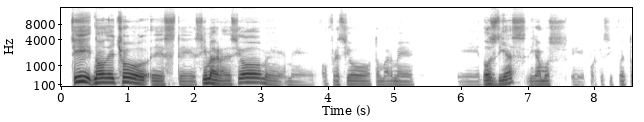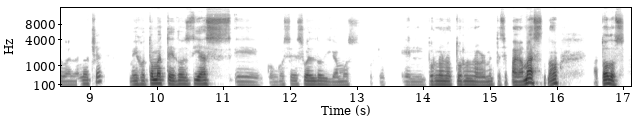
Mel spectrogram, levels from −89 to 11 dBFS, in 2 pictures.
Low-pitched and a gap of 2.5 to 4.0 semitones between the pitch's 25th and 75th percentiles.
Yes: low, 110 Hz; average, 3.4 semitones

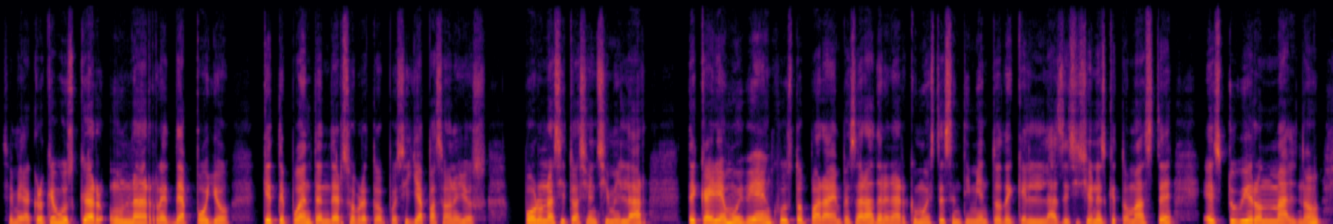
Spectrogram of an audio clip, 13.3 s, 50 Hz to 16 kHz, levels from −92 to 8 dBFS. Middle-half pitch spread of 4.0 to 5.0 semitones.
No: average, 3.0 semitones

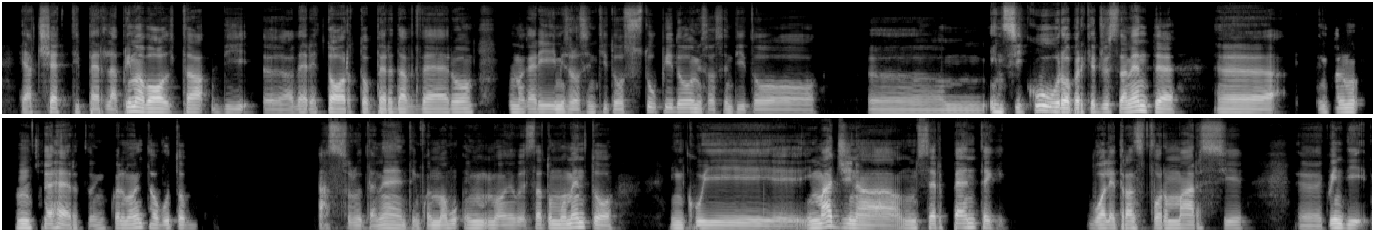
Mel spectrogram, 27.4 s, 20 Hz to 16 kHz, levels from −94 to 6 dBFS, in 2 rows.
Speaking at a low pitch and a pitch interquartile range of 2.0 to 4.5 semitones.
Yes: low, 105 Hz; average, 2.7 semitones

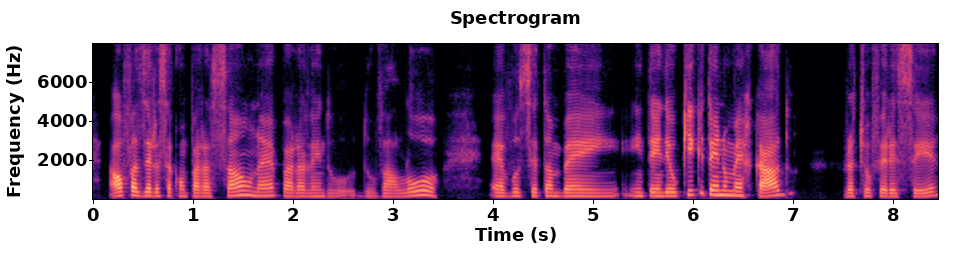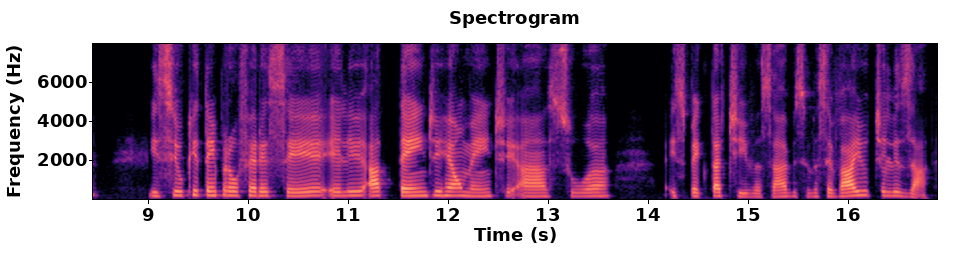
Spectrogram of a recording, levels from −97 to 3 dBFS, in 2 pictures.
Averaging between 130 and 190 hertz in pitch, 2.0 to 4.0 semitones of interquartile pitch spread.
Yes: medium, 185 Hz; average, 2.8 semitones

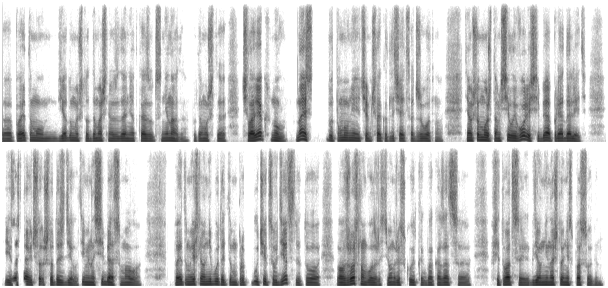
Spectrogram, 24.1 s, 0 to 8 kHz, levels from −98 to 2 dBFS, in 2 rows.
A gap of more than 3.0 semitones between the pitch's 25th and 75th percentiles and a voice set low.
No: narrow, 2.5 semitones; low, 115 Hz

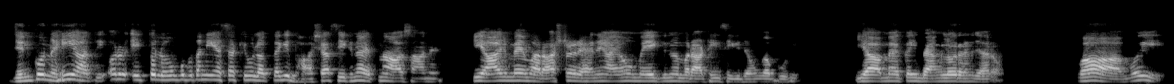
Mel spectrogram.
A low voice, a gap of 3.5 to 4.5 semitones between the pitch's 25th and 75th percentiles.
No: medium, 160 Hz; average, 3.8 semitones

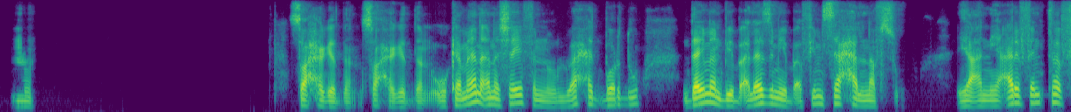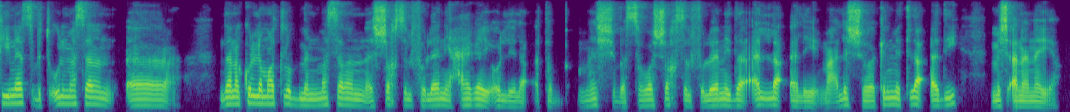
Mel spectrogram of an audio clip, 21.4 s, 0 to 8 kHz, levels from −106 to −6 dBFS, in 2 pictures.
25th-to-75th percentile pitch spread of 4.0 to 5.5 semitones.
Yes: average, 4.7 semitones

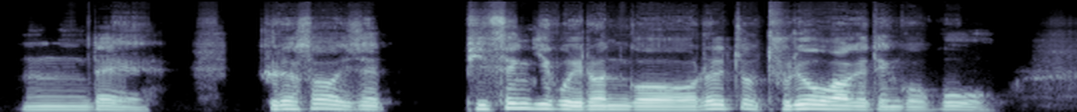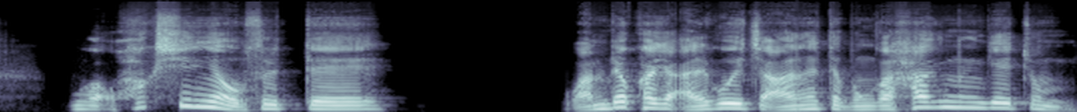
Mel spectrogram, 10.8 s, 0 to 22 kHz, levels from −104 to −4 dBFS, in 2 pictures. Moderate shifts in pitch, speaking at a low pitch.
Yes: average, 4.4 semitones; low, 130 Hz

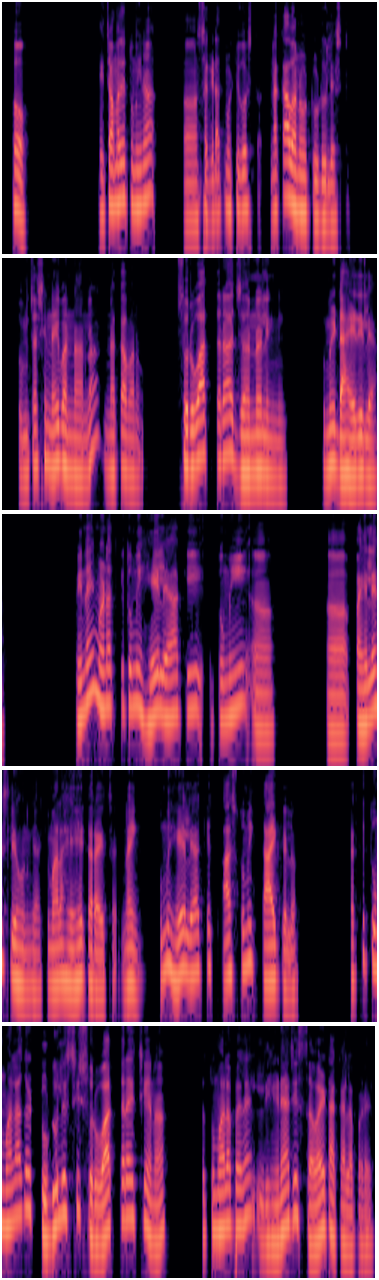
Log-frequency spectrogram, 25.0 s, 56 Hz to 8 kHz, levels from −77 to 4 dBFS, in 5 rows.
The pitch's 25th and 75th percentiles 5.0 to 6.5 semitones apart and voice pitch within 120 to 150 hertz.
Yes: wide, 5.4 semitones; low, 135 Hz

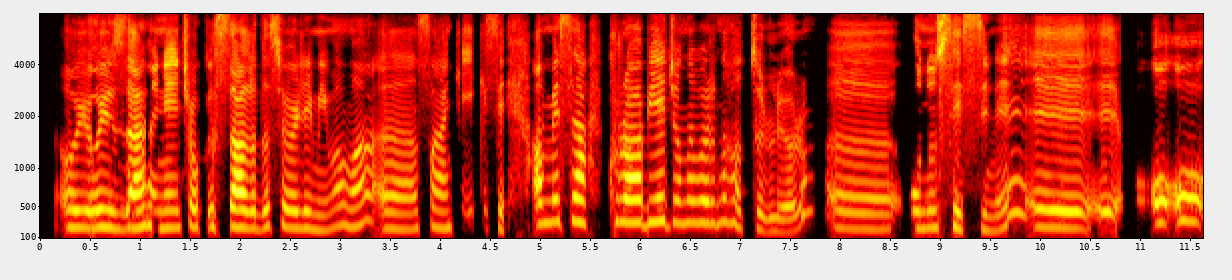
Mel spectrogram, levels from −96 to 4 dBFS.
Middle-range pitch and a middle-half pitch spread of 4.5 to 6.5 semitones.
No: high, 230 Hz; average, 4.9 semitones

